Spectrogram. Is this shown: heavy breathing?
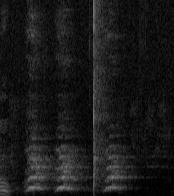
no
